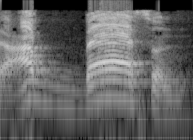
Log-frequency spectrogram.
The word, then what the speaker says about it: عباس: This word, عباس, has a shadda on the ba and a long vowel. And you have to pronounce the shadda. عباس.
